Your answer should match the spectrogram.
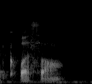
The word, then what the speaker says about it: croissant: Usually not with a hard R, with the like the croissant.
